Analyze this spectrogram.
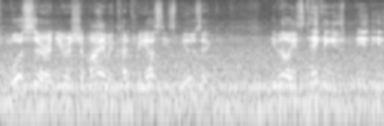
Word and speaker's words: Yossi: play for me Country Yossi. Something she pronounced like Yahtzee. Kind of play for me Country Yahtzee, and we listen, and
